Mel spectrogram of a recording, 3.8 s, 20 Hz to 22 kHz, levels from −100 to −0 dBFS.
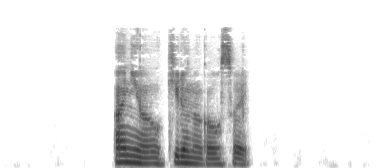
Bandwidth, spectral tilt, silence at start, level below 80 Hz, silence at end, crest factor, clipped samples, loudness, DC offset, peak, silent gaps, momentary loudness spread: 11.5 kHz; -5.5 dB/octave; 1.15 s; -70 dBFS; 1.3 s; 26 dB; under 0.1%; -27 LUFS; under 0.1%; -4 dBFS; none; 7 LU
